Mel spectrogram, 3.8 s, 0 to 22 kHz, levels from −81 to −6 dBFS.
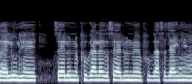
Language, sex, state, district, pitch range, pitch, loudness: Chhattisgarhi, male, Chhattisgarh, Sarguja, 190-200 Hz, 195 Hz, -13 LUFS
